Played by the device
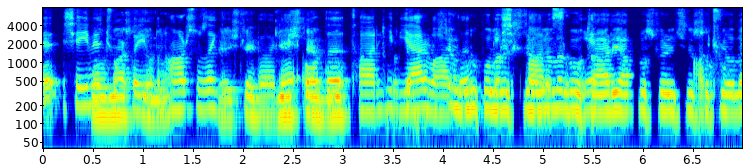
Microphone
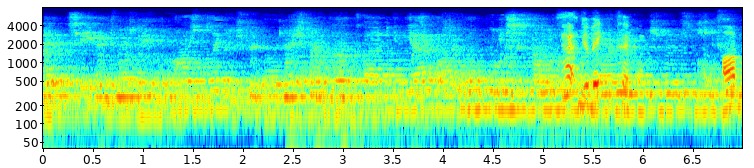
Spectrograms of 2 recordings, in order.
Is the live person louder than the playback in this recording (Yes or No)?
Yes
